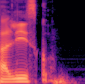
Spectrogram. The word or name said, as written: Jalisco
